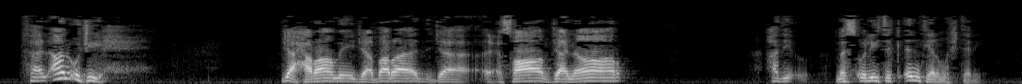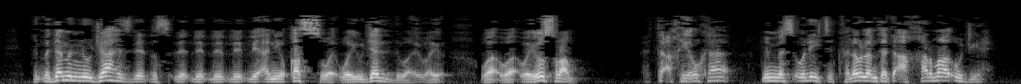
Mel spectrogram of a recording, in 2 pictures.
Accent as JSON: {"language": "Arabic", "town": "Al-Ahsa", "region": "Eastern Province", "country": "Saudi Arabia", "said": "عندنا في الأحساء في الرطب في التمر وكذا"}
